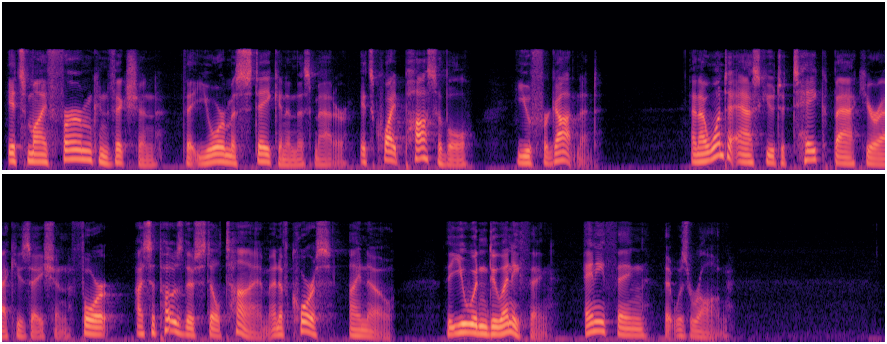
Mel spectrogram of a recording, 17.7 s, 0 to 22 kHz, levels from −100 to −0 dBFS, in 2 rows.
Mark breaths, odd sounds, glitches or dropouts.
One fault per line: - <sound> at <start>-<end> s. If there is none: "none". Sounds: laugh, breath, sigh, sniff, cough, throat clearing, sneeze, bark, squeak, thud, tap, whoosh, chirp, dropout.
none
